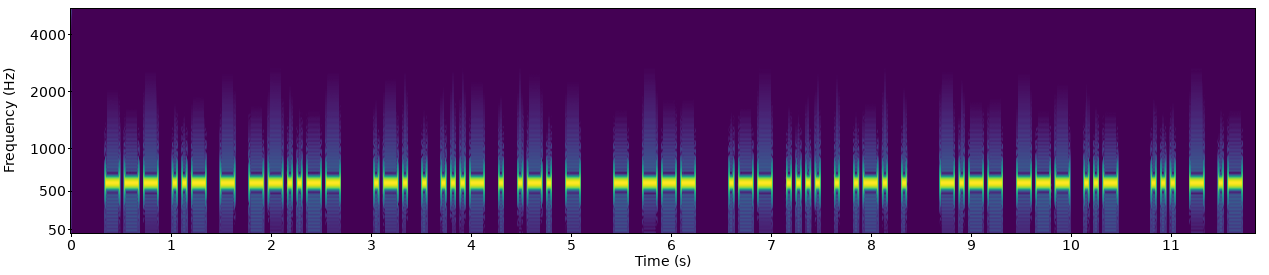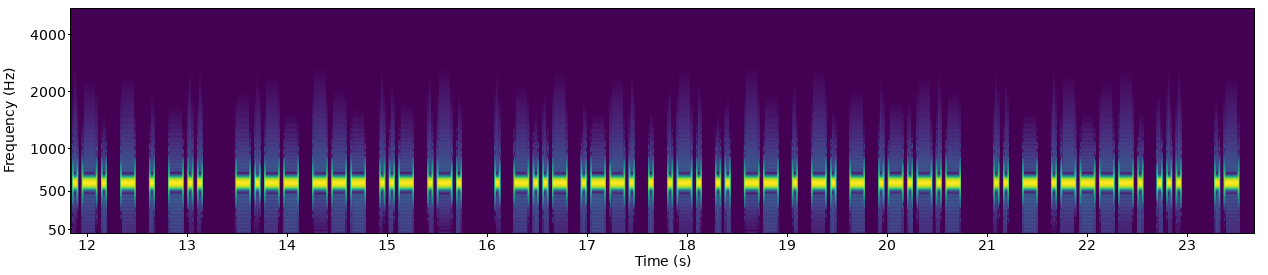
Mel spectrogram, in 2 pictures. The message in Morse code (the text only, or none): OUT, REVERT TO WHERE YOU STARTED YOUR EXPERIMENT. IT'S A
